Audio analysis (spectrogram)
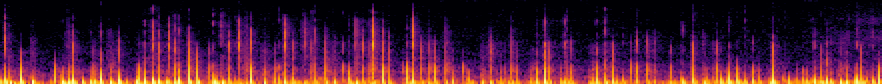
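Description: Long nails scratch and tap rapidly on a solid wooden sphere wrapped in a beeswax-coated cotton wrap. The result is a dense, uneven stream of short, dull, low thumps with faint crinkly, bright scratching edges, each tap dying away almost instantly.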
